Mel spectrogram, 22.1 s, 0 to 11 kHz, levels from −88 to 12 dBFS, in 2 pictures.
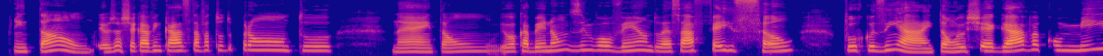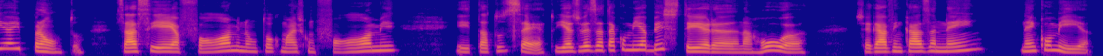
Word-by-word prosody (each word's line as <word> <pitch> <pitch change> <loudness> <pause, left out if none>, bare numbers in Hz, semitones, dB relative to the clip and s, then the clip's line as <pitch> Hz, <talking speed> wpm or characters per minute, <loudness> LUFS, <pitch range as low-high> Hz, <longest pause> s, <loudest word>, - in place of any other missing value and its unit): Então 200 -2 +1
eu 175 +1 -4
já 245 +6 -3
chegava 215 0 +3
em 230 - -8
casa 225 0 +5
estava 235 +1 -2
tudo 245 -1 -13
pronto, 240 -3 -1 0.6
né, 185 0 +2
então 200 +4 -6
eu 195 -1 -4
acabei 205 +1 +1
não 230 +5 -1
desenvolvendo 240 -2 -3
essa 195 +2 +4
afeição 230 -1 +1 0.5
por 230 0 -1
cozinhar. 225 -7 +4
Então 185 +2 +1
eu 205 - -1
chegava 220 +6 +6
comia 260 +6 -4
e 330 - -7
pronto, 175 -6 -2 0.3
saciei 190 0 +3
a 180 - +2
fome, 195 +9 -1
não 200 -3 -8
estou 185 0 -8
com 185 - -16
mais 180 0 -4
com 175 - -16
fome, 205 +10 -4 0.6
e - - -9
está 170 +1 -5
tudo 210 +5 -13
certo. 225 -1 -2
E 195 - -1
às 200 0 -1
vezes 235 +2 -1
até 245 +1 -1
comia 265 +1 -3
besteira 185 - -1
na 155 -1 -6
rua, 165 -3 -2 0.5
chegava 185 +2 +2
em 195 - -8
casa 200 +1 +1
nem 220 +9 -4 0.4
nem 210 +1 -3
comia. 185 - -5
210 Hz, 140 wpm, -24 LUFS, 185-235 Hz, 0.6 s, chegava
